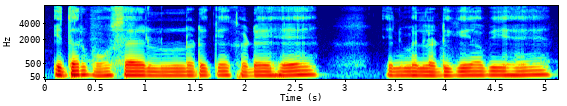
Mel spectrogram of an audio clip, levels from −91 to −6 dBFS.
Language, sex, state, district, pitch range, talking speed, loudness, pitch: Hindi, male, Uttar Pradesh, Saharanpur, 110-115 Hz, 115 wpm, -18 LUFS, 110 Hz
